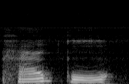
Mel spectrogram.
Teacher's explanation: Again, hard breathing at the beginning.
